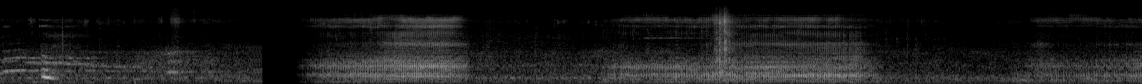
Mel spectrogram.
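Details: Snoring: two long, rough, noisy inhaled breaths a few seconds apart with quieter breathing between, in a small room.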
